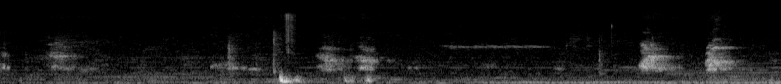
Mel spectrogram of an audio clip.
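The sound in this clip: A small dog barks a few times in sharp yips, scattered unevenly and fairly faint against a steady low background rumble.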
